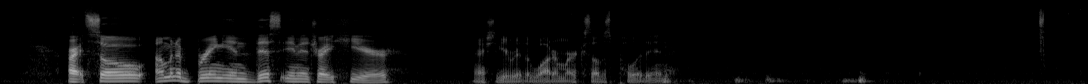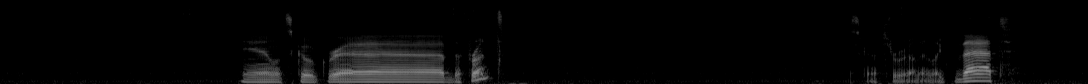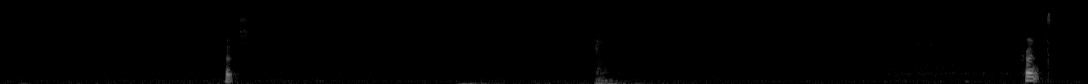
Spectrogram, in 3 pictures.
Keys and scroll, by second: 21.5 space.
